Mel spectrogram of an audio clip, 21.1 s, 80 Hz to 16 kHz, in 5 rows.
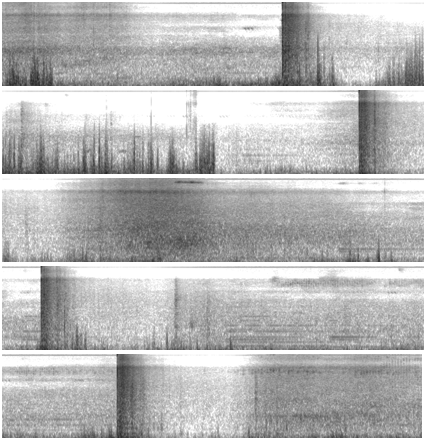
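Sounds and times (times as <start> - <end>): firework bangs: 2.7 - 4.7, 7.4 - 12.0, 13.0 - 15.4, 17.6 - 21.0
firework hiss: 2.8 - 3.5, 7.4 - 11.8, 13.1 - 14.9, 17.7 - 21.0
small firework pops: 2.8 - 3.5, 7.8 - 9.9, 13.1 - 14.9, 18.0 - 20.0
fireworks crackling: 2.8 - 4.6, 7.4 - 11.8, 13.1 - 15.1, 17.6 - 21.0.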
